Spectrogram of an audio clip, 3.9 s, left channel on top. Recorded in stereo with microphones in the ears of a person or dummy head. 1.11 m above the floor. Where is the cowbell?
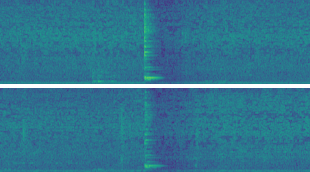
50° left (ahead or behind), 3.5 m.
